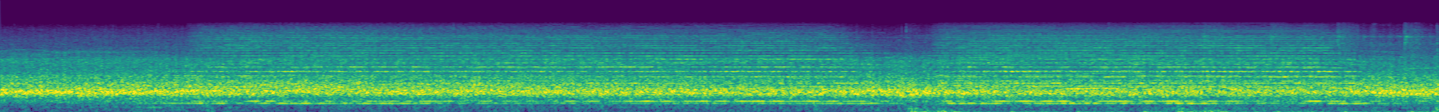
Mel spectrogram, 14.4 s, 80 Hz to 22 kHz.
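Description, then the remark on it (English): A loud, sustained arena horn blares at the end of a hockey game in which Edmonton shuts out San Jose 2-0, with a steady, harmonically rich tone layered over the roar of a cheering crowd. The horn briefly dips and resumes partway through. “You can kind of hear that horn, partner.”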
